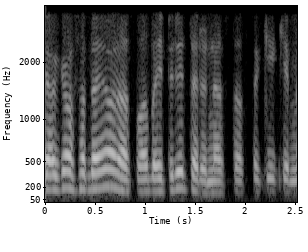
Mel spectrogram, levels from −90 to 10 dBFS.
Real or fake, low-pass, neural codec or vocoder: real; 3.6 kHz; none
